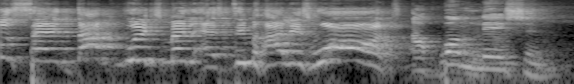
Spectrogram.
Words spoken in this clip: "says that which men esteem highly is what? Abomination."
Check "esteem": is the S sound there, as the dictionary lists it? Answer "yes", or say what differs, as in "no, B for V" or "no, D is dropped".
yes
